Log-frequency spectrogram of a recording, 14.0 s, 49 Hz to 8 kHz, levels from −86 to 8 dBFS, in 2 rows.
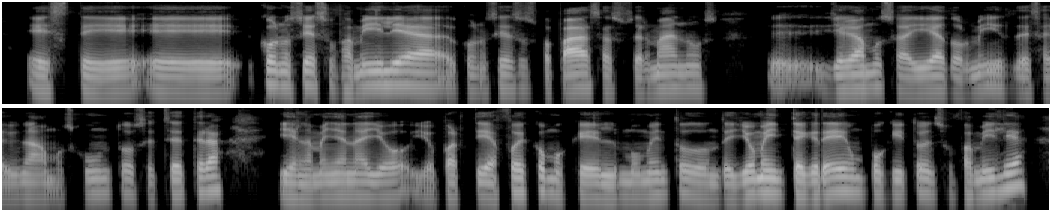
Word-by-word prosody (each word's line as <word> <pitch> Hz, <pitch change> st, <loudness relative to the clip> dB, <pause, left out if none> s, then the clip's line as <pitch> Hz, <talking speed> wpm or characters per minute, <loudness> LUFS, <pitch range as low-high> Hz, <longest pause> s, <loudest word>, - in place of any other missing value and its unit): este, 100 Hz, -1 st, 0 dB
eh, -, -, -13 dB
conocí 130 Hz, -2 st, +1 dB
a -, -, +3 dB
su 115 Hz, -, -6 dB
familia, 120 Hz, +2 st, +4 dB
conocí 105 Hz, +1 st, -7 dB
a 110 Hz, -, -3 dB
sus 110 Hz, 0 st, -12 dB
papás, 110 Hz, +1 st, +5 dB
a 105 Hz, -, -3 dB
sus -, -, -11 dB
hermanos, 110 Hz, +2 st, -2 dB, 0.3 s
eh, -, -, -7 dB
llegamos 110 Hz, +2 st, +1 dB
ahí 100 Hz, +1 st, +1 dB
a 105 Hz, -, +5 dB
dormir, 100 Hz, +3 st, -5 dB
desayunábamos 100 Hz, 0 st, -5 dB
juntos, 115 Hz, -1 st, -7 dB
etcétera. 125 Hz, +7 st, +1 dB, 0.3 s
Y 105 Hz, -, 0 dB
en 95 Hz, -, -1 dB
la 95 Hz, -, -2 dB
mañana 105 Hz, +1 st, 0 dB
yo 100 Hz, +1 st, -1 dB
yo -, -, -6 dB
partía. 100 Hz, -1 st, 0 dB
Fue 120 Hz, -1 st, +1 dB
como 115 Hz, -4 st, -2 dB
que 100 Hz, -1 st, +1 dB
el 95 Hz, 0 st, -2 dB
momento 105 Hz, +3 st, -4 dB
donde 95 Hz, -3 st, -2 dB
yo 110 Hz, +3 st, +3 dB
me 120 Hz, 0 st, +6 dB
integré 110 Hz, +3 st, +4 dB
un 125 Hz, -1 st, -5 dB
poquito 115 Hz, 0 st, -3 dB
en 115 Hz, -, -2 dB
su 105 Hz, -, -11 dB
familia, 120 Hz, -, 0 dB
105 Hz, 180 wpm, -26 LUFS, 100-115 Hz, 0.3 s, me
